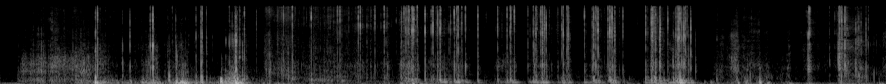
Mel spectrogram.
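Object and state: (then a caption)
Fresh corn husk being torn. Fingertips peel and tear fibrous strips of fresh green husk lengthwise from a single husk-covered ear of corn. The result is a dense run of sharp, crisp tearing and crinkling rips with bright, fibrous edges and soft low thumps underneath, each burst cutting off quickly.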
